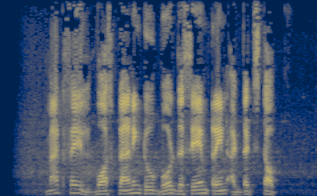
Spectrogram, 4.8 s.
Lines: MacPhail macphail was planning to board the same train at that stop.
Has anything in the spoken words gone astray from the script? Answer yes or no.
yes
